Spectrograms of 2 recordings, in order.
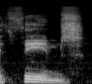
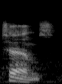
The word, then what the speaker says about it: Thames: in it got onto Americans try to pronounce Thames they all say themes I said Thames I know you did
